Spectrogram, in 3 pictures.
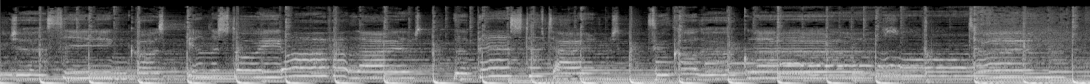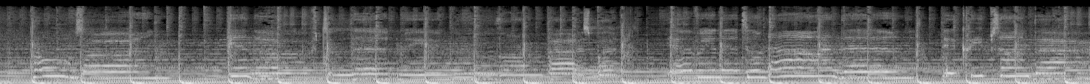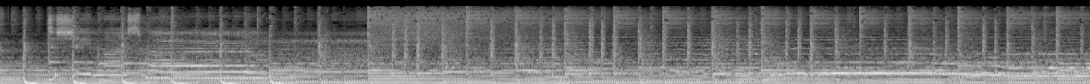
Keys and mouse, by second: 1.0 0, 4.5-7.2 drag, 7.2 Left, 7.3 Left, 8.5 BackSpace, 8.7 BackSpace, 10.2-13.3 drag, 16.7 click, 17.6 click, 18.0-21.0 drag, 22.8-23.4 drag, 23.4-26.4 middle drag, 26.9-31.2 middle drag, 31.2-32.7 drag.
